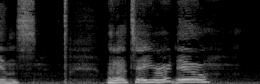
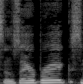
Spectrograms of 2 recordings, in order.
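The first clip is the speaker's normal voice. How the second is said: ordinary talk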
